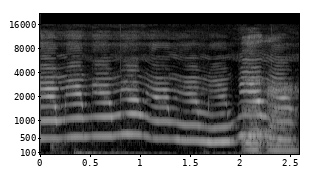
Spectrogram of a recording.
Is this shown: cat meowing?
yes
